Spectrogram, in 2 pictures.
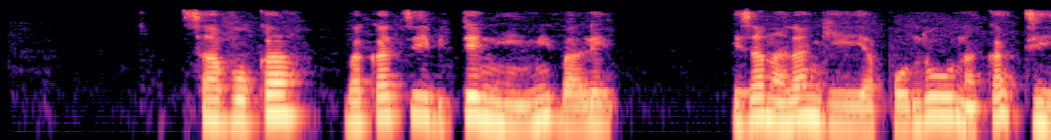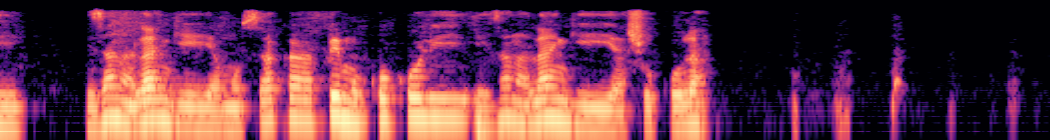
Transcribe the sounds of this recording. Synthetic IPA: sa˨vo˨ka˦ | ba˨ka˦ti˦bi˨te˦ni˨mi˦ba˨le˦ | e˨za˦na˨la˦ŋɡi˨ja˨po˨ndu˦na˨ka˦ti˨ | e˨za˦na˨la˦ŋɡi˨ja˨mo˨sa˦ka˦pe˦mo˨ko˦kʰo˦li˦e˨za˦na˨la˦ŋɡi˨ja˨ʃo˨ko˨la˦

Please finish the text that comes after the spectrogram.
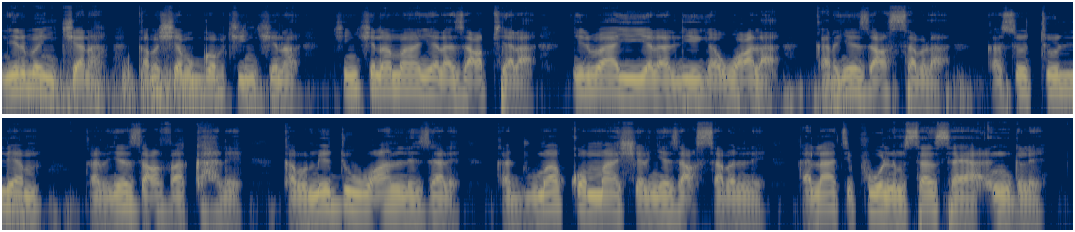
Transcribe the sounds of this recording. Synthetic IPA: nɨ˦ɾɨ˦ba˦n̩˨t͡ʃɛ˦na˨ka˨bɨ˦ʃɛ˦bɡɔ˦bt͡ʃi˦nt͡ʃi˦na˦ | t͡ʃi˦nt͡ʃi˦na˦maː˦ɲɛ˦la˨za˦ʔpi˨ɛ˨la˨nɨ˦ɾɨ˦ba˦ji˦jɛ˦la˦liː˦ɡa˨wa˦ʔla˨ka˨dɨ˨ɲɛ˦za˦ʔsa˦bɨ˨la˨ka˨so˦to˦lɛ˦m | ka˨dɨ˨ɲɛ˦za˦ʔva˦ka˨hɪ˨lɨ˨ | ka˨bɛ˨m˦ɛ˦dʊ˦wa˦ʔɨ˦n˦lɨ˨za˦lɨ˨ | ka˨duː˨maː˦ko˦mːaː˦ʃɛ˦lɨ˦ɲɛ˦za˦ʔsa˦bɨ˦nlɨ˨ | ka˨laː˦tɨ˨pʰoː˦nɨ˨msa˦n˦sa˨ja˦ŋ̩˦ɡɨ˨lɨ˨

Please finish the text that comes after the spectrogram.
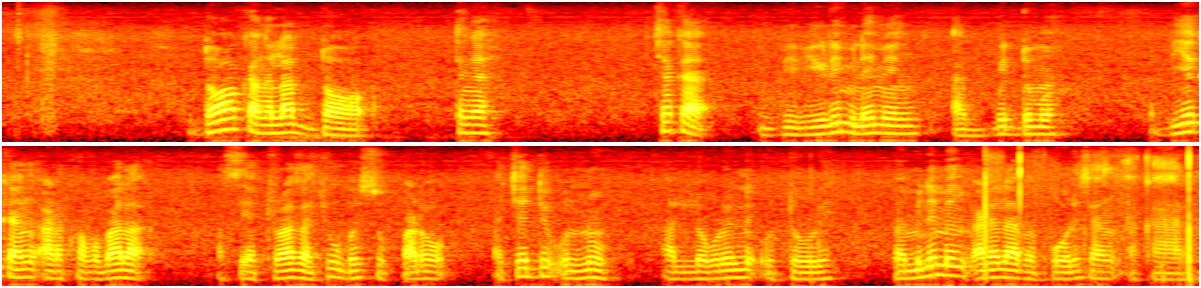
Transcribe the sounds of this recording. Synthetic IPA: dɔː˦ka˨ŋ˨la˦dɔː˨ | tɪ˦ŋɛ˦ | t͡ʃɛ˦ka˨ | bi˨biː˨ɾi˦mi˨ne˦mɪ˦ŋ | a˨ɡ͡bɪ˦dʊ˦mɔ˦ | a˨bi˦e˦ka˨ŋ˦ʔa̰˨ɾɪ˨kʰɔ˨ɣɪ˨ba˦la˨ | a˨sɪ˨ɛ˨tʊ˨ɾa˦za˨t͡ʃɪ˦ʊ˦ba˦su˨k͡pa˨ɾɪ˦ʊ˨ | a̰˨t͡ʃɛ˦dɪ̰˦ʔʊ̰˨nu˦ | a̰˨lo˨ɣʊ˨ɾɪ˦nɪ̰˦ʔʊ̰˨toː˨ɾɪ˦ | b̥a˨mi˨ne˦mɪ˦ŋa̰˨ɾɪ˦la˨ba˨poː˨ɾɪ˦sa˦ŋa̰˨kʰaː˦ɾɪ˦

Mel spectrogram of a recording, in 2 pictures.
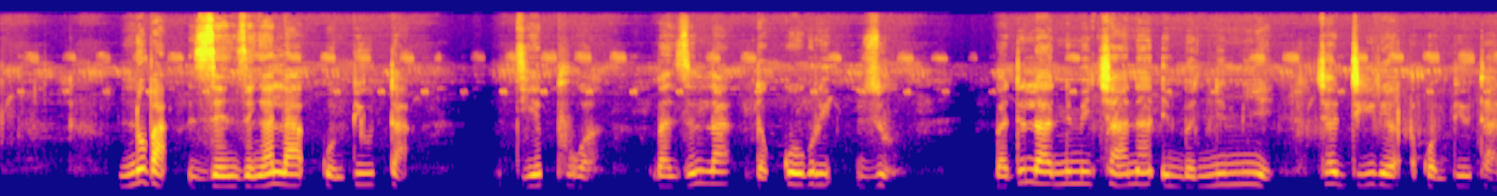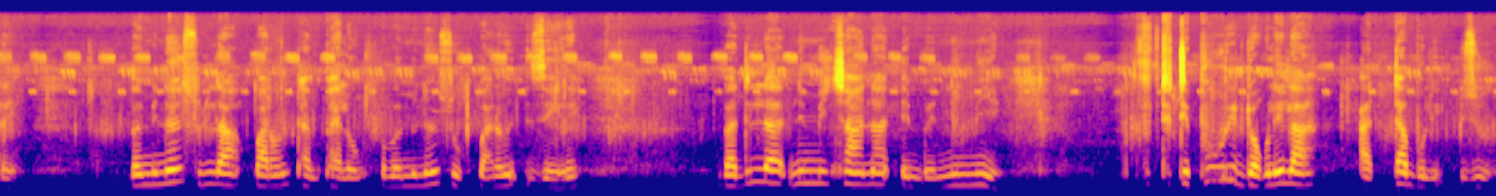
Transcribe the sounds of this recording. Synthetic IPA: nʊ˦ba˨ | zɪ˨nzɪ˨ŋa˦la˦ko˨mpi˦u˦ta˨ | di˨ɛ˦pʰʊ˦ʔa˨ | ba˨n˨zɪ˦n˦la˦ | da˨ko˦ɡɾi˦zu˦ | ba˨dɪ˦la˦nɪ˦mi˦t͡ʃaː˦na˦˨m˨bɛ˨ni˦mi˦e˨t͡ʃɛ˦di˦ɾi˦˨ko˨mpi˦u˦ta˨ɾɨ˨ | ba˨mi˨na˦su˦lla˦k͡pa˨ɾɪ˦mtʰa˨mpɛ˨lɪ˦ŋ˦ka˨ba˨mi˨na˦su˨k͡pa˨ɾɨ˦mze˨ɾe˦ | ba˨dɪ˦la˦nɪ˦mːi˦t͡ʃaː˦na˦˨m˨bɛ˨niː˦i˦je˨ | ti˨puː˦ɾɨ˦dɔ˨ɣʊ˨lɪ˦la˦a̰˨ta˦bʊ˨lɪ˨zu˦˨

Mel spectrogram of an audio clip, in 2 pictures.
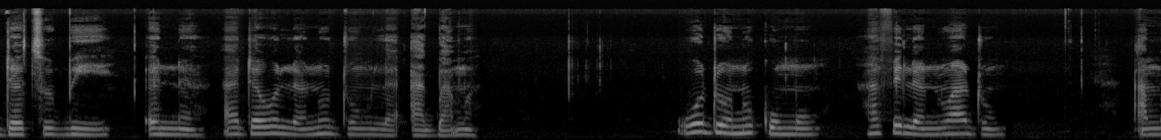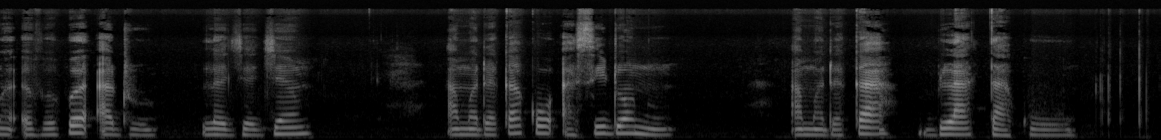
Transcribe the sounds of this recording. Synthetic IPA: ɖə˨t̪u˨ɡ͡bi˨ | ə˨nə̃˨a˨ɖə˦wo˦lə˨nũ˦ɖu˦mlə˨a˨ɡ͡ba˨mə̃˨ | wo˦ɖo˦nũ˦ko˨mo˦ | ɦã˦fi˦lə˨nũ˦a˦ɖu˦m | a̰˨mə̃˨ʔə˨və˨ɸə˦ʔa˨ɖu˨ | lə˨d͡ʒə˨d͡ʒə˦m | a˨mə̃˨ɖə˨ka˦kɔ˦ʔa˨si˦ɖɔ˦nũ˨ | a̰˨mə̃˨ɖə˨ka˦ | bla˦t̪a˨ku˦

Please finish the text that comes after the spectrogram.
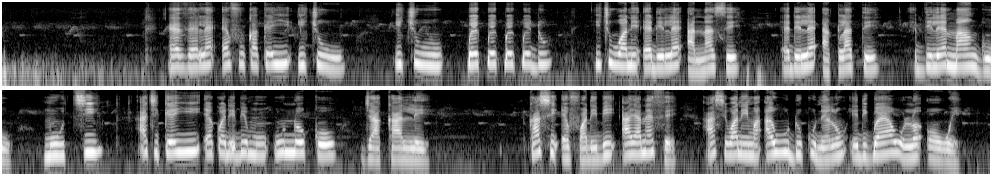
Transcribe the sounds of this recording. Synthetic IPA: ɛ˨vɛ˨lɛ˦ɛ˦fu˦ka˦kɛ˦ji˦i˦t͡ʃu˦wu˨ | i˦t͡ʃu˦w | k͡pe˦k͡pe˦k͡pe˦k͡pe˦ɖu˦ | i˦t͡ʃu˦wu˨a˨nĩ˨ʔɛ˨ɖe˨lɛ˦ʔa˨nã˦se˦ | ɛ˨ɖe˨lɛ˦ʔa˨kla˦t̪e˦ | ɛ˨d̪i˨lɛ˦mã˦ŋ˦ɡo˨ | mũ˧ti˦ | a̰˨˦t͡ʃi˧ke˦ji˦ʔɛ˦kɔ˦ɛ˨de˨bi˦mũ˧u˦no˦ko˧ | d͡ʒa˨ka˨lɛ˨ | ka˦si˦ʔɛ˨fu˨a˨de˨bi˦a˦ja˦nɛ˦fɛ˨ | a̰˦si˧wa˦nĩ˧˦mã˨ʔa˦wu˦du˨˦ku˦˨nɛ̃˨˦lʊ̃˦ʔe˨di˨ɡ͡ba˦a˦wo˦˨lɔ˦ʔɔ˨wɛ˨

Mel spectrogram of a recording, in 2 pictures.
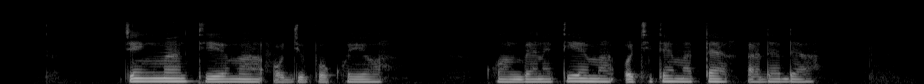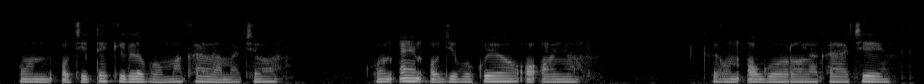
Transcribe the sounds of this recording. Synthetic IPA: t͡ʃɪ˦ŋma˦ntje˦ma˦o˨d͡ʒu˨pːo˨kwe˦jo˦ | kʰʊ˨nbɛ˨nɛ˨tje˦ma˦o˨t͡ʃi˨te˦ma˦tɛ˦ka˨da˦da˦ | kʊ˨no˨t͡ʃɪ˨tːe˦kɪ˦lo˦bo˨ma˦kʰa˦la˨ma˨t͡ʃɔ˦l | kʰʊ˨nɛ˦no˨d͡ʒu˨po˨kwe˦jo˦ɔ̰˨ʔɔ˨ɲɔ˨ | kʊ˨no˨ɡɔ˨ɾɔ˨la˨kʰaː˨t͡ʃje˦l

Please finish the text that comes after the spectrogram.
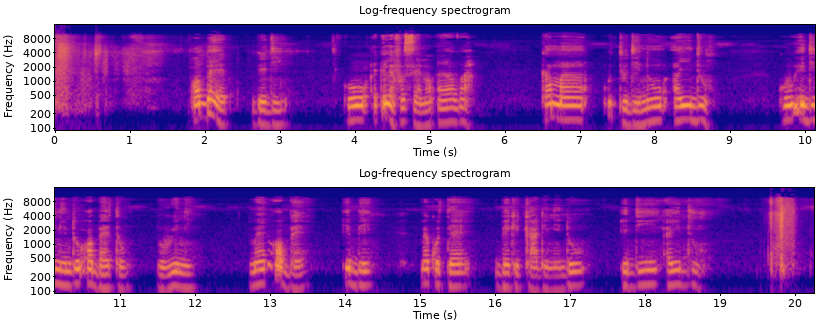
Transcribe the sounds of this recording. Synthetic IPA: ɔ˦bɛ˦˨ | be˨dɪ˨ | kʊ˦ɛ˦kɪ˦lɛ˨fʊ˦sɛ˨nʊ̃˦ʔɛ˦ja˦va˦˨ | ka˦mãː˦ | u˦t̪u˨dɪ˨nʊ̃˦a˦ji˦du˦ | kʊ˦e˦di˦nɪ̃˨dʊ˦ʔɔ˦bɛ˨˦t̪ʊ˨ | nʊ̃˨wi˦nɪ̃˨ | mɛ̃˦ɔ˦bɛ˨ | e˦be˦ | mɛ˦kʊ˨t̪ɛ˦ | be˨˦kɪ˨ka˨dɪ˨nɪ̃˨dʊ˦ | e˦di˦a˦ji˦du˦˨

